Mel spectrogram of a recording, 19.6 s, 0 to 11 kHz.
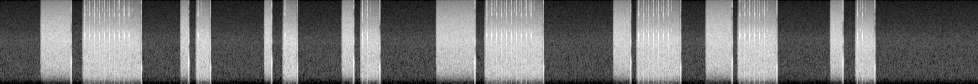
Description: Pulse dialling, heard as a rotary dial, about 10 pulses a second. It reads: 0 1 1 2 0 7 6 2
